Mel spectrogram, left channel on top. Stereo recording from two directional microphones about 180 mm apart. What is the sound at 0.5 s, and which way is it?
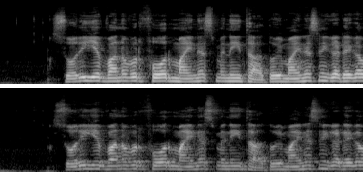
Speech, 40° left (ahead or behind).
